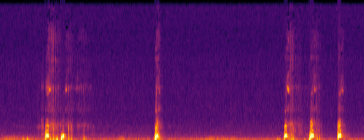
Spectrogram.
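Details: Sleeping dog barking during a dream: a burst of two or three muffled yips, a single woof after a pause, then three more short yelping barks in quick succession, over a low indoor background hum.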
